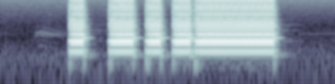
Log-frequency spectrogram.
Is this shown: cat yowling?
no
